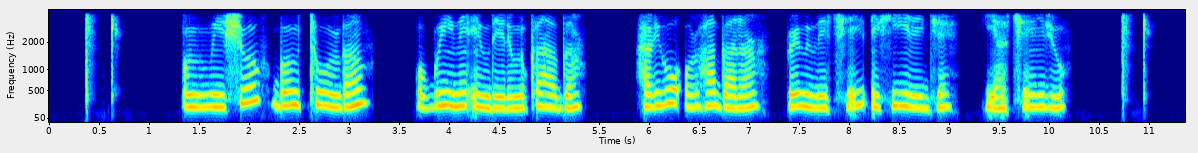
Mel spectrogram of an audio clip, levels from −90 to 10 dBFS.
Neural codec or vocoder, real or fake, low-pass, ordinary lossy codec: autoencoder, 44.1 kHz, a latent of 192 numbers a frame, MeloTTS; fake; 3.6 kHz; none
